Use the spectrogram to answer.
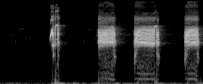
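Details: Black francolin calling: a short sharp note followed by three loud, harsh, grating bursts, each about a quarter second long, in a quiet setting.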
